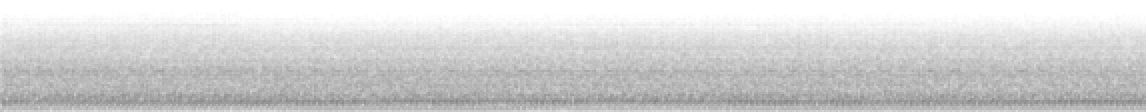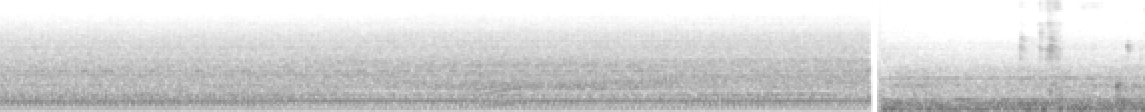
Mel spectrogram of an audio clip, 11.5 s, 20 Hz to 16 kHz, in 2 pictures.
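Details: Honda CR-V (RD1) after replacing a burst small upper HVAC heater hose and refilling with water: steady, even idle, smooth low hum, no knocks or stumbles, then a sudden change near the end; owner checking for head-gasket bubbling.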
